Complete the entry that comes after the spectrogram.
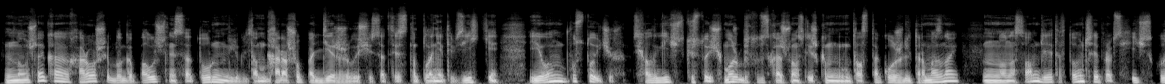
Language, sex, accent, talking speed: Russian, male, native, 195 wpm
